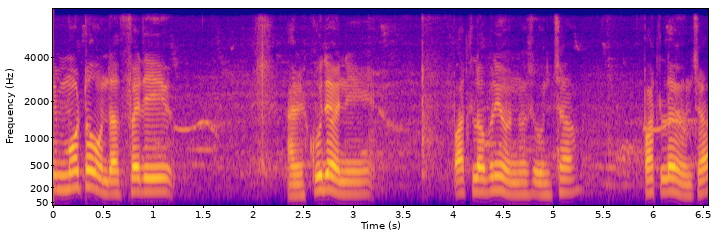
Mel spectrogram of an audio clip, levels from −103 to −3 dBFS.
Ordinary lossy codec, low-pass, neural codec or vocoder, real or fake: none; 7.2 kHz; none; real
